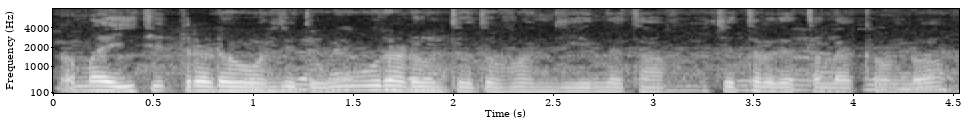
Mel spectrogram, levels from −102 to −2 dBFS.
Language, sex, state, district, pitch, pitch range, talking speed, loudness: Tulu, male, Karnataka, Dakshina Kannada, 145 Hz, 140-155 Hz, 170 wpm, -18 LUFS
